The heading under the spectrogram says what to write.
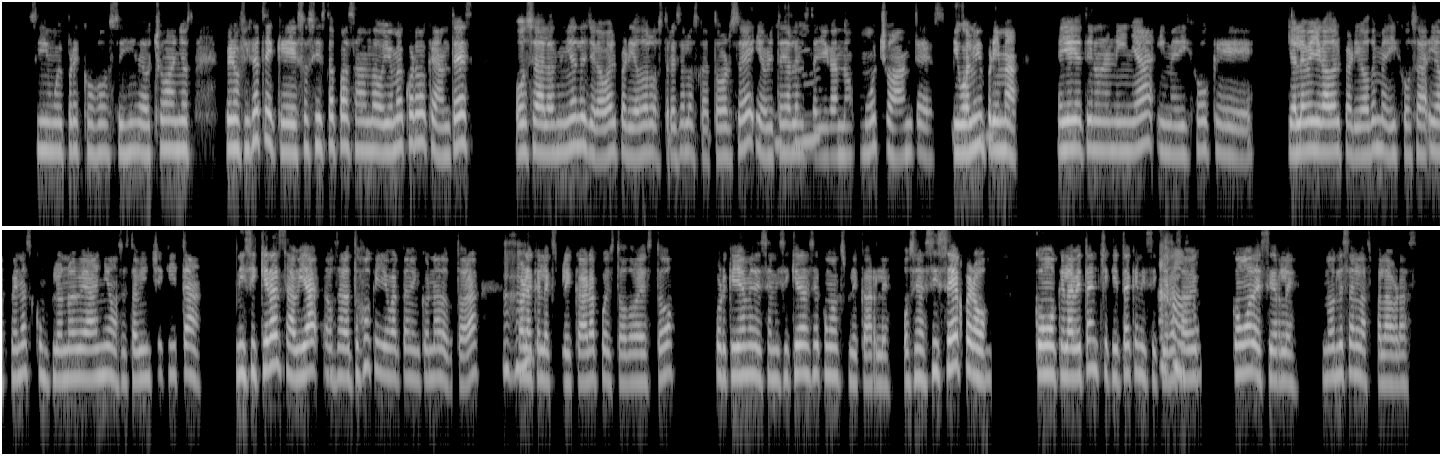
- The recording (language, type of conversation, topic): Spanish, podcast, ¿Cómo conviertes una emoción en algo tangible?
- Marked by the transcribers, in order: other background noise; laughing while speaking: "tuvo"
